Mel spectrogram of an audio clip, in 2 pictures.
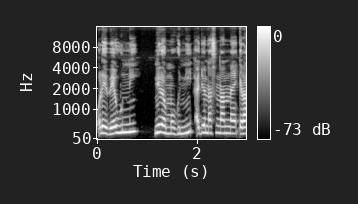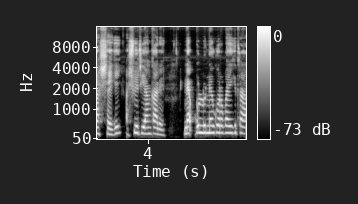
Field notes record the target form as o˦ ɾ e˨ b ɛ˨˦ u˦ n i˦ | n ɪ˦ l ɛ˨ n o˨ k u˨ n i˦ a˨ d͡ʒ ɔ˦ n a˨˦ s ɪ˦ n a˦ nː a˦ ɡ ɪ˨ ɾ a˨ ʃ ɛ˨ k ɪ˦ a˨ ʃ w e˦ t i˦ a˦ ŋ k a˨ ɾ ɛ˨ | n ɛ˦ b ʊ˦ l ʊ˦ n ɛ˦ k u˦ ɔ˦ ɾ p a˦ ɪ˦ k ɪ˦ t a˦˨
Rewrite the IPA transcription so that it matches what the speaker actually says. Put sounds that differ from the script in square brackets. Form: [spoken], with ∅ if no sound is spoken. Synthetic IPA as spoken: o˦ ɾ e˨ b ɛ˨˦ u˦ n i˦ | n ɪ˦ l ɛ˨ [m] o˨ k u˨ n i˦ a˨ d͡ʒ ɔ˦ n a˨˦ s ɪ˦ n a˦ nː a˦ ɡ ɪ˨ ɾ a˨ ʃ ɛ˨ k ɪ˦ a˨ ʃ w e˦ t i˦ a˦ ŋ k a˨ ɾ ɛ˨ | n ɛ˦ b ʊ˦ l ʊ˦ n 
